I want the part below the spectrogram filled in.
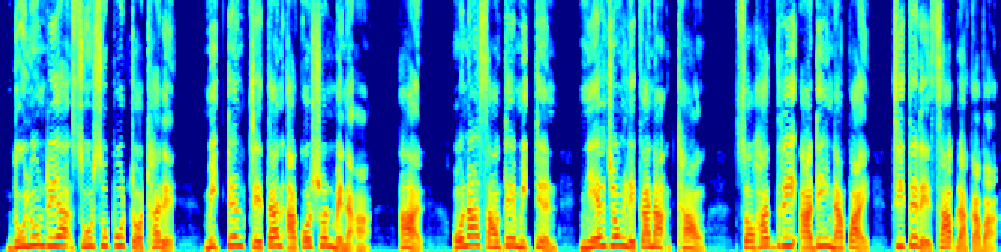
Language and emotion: Santali, neutral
